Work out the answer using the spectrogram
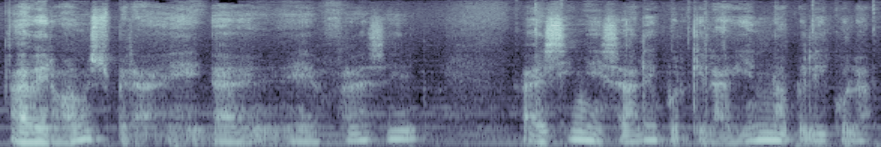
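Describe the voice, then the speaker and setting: A young man with a Spain Spanish accent, hosting a reflective solo talk in an earnest, searching way, often pausing and restarting. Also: fairly high pitch, animated, soft background music. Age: young adult. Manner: earnest, searching, pauses and restarts, swings between loud and hushed. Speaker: host.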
